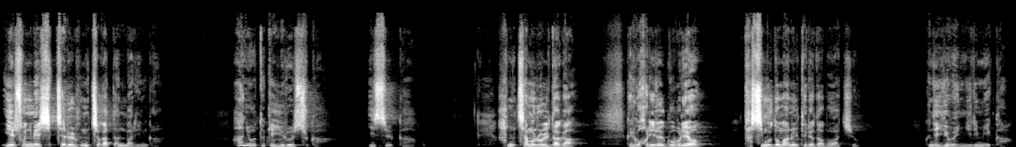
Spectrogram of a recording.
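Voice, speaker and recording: A male pastor retelling a scripture story in a sermon, dramatic and often dropping to a hush. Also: fairly high pitch. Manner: dramatic, dropping to hushed whispers.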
